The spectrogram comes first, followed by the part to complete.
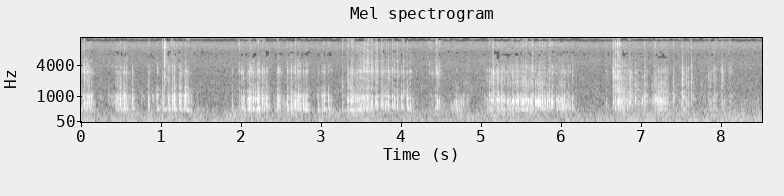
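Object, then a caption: Plastic paddle hairbrush bristles. Fingertips stroke and scratch through the plastic bristles of a plastic paddle hairbrush, making soft, dry rustling and scratchy passes. The bursts are bunched in the mid range around 600 Hz, with short clicky flicks and faint brief high ticks over a low steady hum.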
